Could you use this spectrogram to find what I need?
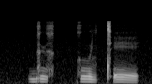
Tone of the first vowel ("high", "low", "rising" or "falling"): falling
